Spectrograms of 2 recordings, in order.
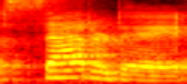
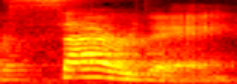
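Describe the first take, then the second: First: The middle tap is clear and fully audible. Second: The middle tap is so soft it almost disappears. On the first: The speaker calls it right. "instead of Saturday" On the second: The speaker calls it wrong. "it can become very soft and I almost don't hear it"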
